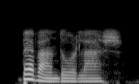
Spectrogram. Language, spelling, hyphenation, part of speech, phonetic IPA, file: Hungarian, bevándorlás, be‧ván‧dor‧lás, noun, [ˈbɛvaːndorlaːʃ], Hu-bevándorlás.ogg
- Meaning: immigration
